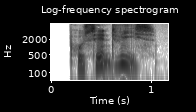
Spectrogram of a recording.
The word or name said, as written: procentvis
